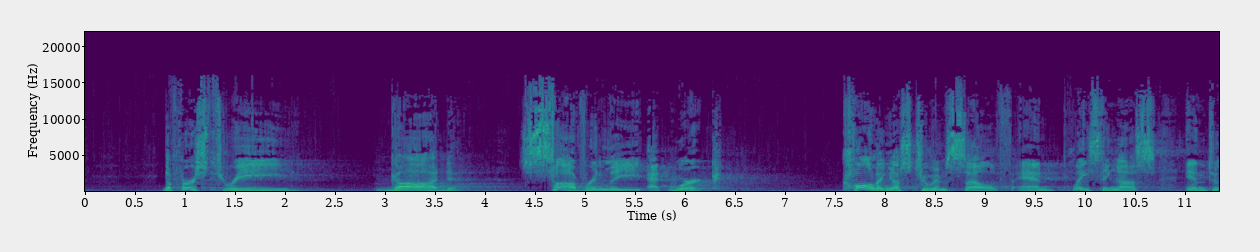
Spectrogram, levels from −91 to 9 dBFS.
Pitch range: 125-185 Hz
